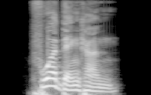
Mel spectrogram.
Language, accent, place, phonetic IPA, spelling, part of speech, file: German, Germany, Berlin, [ˈfoːɐ̯ˌdɛŋkɐn], Vordenkern, noun, De-Vordenkern.ogg
- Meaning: dative plural of Vordenker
